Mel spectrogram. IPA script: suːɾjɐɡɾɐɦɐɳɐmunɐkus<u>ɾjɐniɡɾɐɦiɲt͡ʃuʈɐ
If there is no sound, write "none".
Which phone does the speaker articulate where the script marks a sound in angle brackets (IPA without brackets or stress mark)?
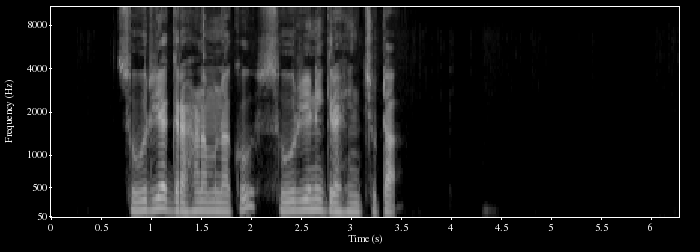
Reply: uː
